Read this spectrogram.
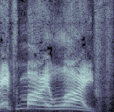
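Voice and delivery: high, drawn-out protest; angry shout. Acted. Big brother defends himself when told to apologize, angry. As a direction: yell it defiantly, stretching the words. Acted quarrel between brothers.

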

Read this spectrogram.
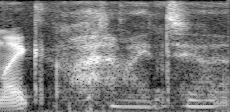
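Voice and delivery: hushed, voiceless self-questioning; whispered self-doubt. Retold or imitated. Retelling a man stuck again, whispered dismay. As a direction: whisper it to yourself as the trapped character.

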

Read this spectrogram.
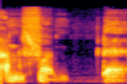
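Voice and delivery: breathy aside, half voice; hushed joke about being the fun dad; whisper. Real, not acted. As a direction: whisper it like a secret boast. Whispered repeat of fun guy line.

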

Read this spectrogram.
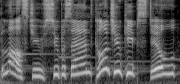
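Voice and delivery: building, hammy outburst of frustration; angry howl. A narrator's reading. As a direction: howl in exasperation as a thwarted wolf. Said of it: "howled Howlerg angrily".

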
